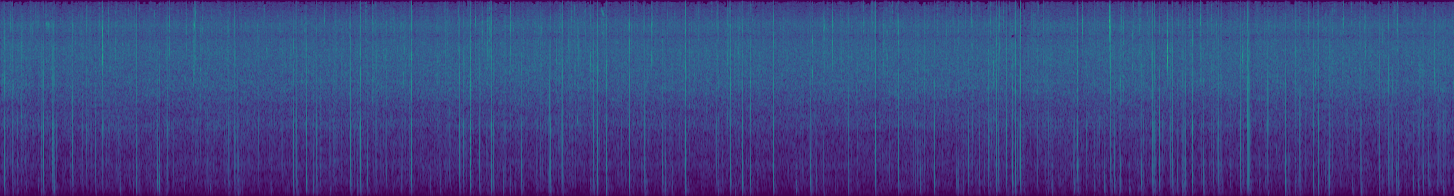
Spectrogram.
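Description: Rain falling steadily: an even hiss with many sharp individual drop impacts close by.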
